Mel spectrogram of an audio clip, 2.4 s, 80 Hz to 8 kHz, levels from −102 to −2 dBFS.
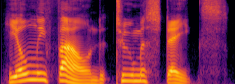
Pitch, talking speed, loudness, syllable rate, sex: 160 Hz, 130 wpm, -19 LUFS, 3.7 syllables/s, male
